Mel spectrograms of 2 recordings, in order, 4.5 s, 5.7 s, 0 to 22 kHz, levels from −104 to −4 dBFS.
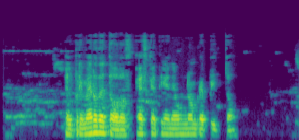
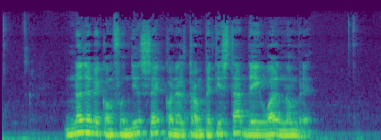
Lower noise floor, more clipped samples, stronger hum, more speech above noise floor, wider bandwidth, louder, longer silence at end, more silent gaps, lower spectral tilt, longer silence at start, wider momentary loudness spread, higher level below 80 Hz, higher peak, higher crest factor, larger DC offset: first, -70 dBFS vs -54 dBFS; neither; neither; first, 53 dB vs 31 dB; second, 9.2 kHz vs 13.5 kHz; first, -17 LUFS vs -24 LUFS; about the same, 0.95 s vs 1.05 s; neither; first, -8 dB/octave vs -6 dB/octave; about the same, 0.1 s vs 0.05 s; first, 16 LU vs 6 LU; second, -56 dBFS vs -46 dBFS; first, -2 dBFS vs -8 dBFS; about the same, 18 dB vs 18 dB; neither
